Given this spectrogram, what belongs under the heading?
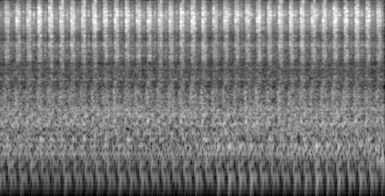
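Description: A sewing machine stitches steadily through free-motion quilting, its needle hammering in a fast, even rhythm that stays loud and close for the whole stretch, with no voices.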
